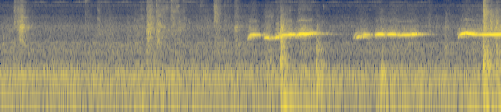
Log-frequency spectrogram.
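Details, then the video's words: After a quiet stretch with faint clicks, a parrot gives three clear, level whistled notes, each lasting about a second, with short gaps between them. "Parrot chirping sounds"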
